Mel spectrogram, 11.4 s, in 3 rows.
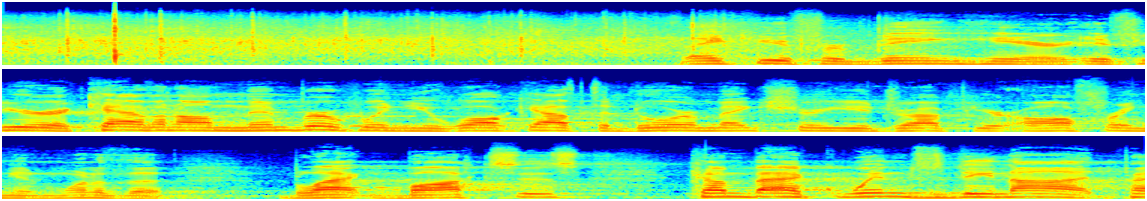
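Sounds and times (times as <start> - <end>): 
audience applauding: 0.0 - 3.6
speech: 2.2 - 11.4.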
